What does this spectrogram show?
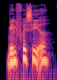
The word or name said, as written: velfriseret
